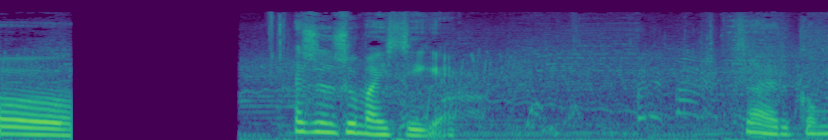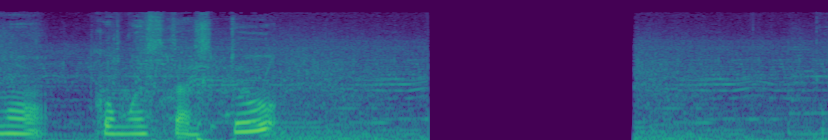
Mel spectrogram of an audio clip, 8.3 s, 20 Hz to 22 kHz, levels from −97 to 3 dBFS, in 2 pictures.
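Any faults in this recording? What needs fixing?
Two stream reconnects, at 0.36–1.20 s and 6.28–7.90 s: the connection dropped, the player restarted its decoder after 0.83 s and 1.02 s of silence, resuming roughly 0.7 s later and then 0.6 s earlier. Larger client buffering with seamless resume-from-offset would prevent this.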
